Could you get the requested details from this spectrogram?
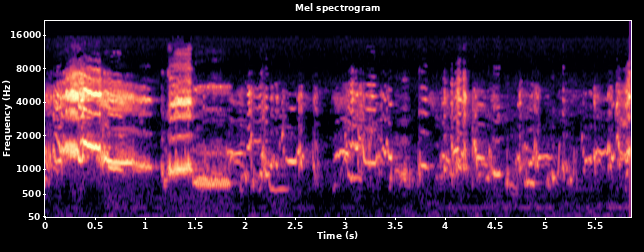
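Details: Little magpies singing in the morning: loud, varied, harmonic warbling notes that slide and bend between low and high pitches, given in uneven bursts with short pauses.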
